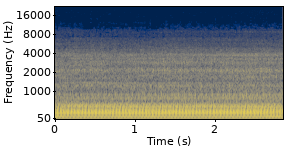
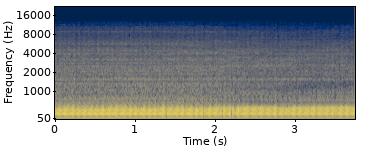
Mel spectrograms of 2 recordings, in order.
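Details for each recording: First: Motorcycle after adjusting the automatic cam chain tensioner, which had not tensioned the chain enough so slack banged around; close-up idle now smooth and even, no cam chain rattle or ticking. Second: you're going to hear a a really like loud quick ticking noise that's what the problem is so that noise right there where you can hear the ticking that is the camchain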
